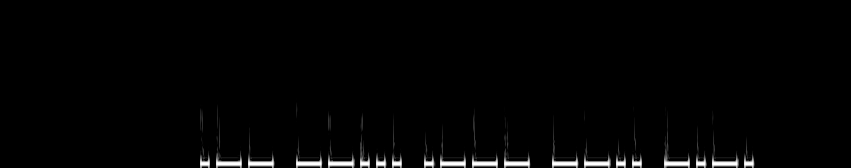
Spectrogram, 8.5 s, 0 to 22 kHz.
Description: Morse code, heard as a keyed tone, about 15 wpm, 700 Hz. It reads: W7JZC
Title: USA Call Signs - 5 Characters - Repeated 2x - 15wpm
